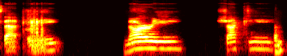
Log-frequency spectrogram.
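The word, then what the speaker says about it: नारी शक्ति: You could pronounce that for me. Nari Shakti. Nari Shakti.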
